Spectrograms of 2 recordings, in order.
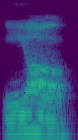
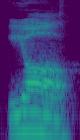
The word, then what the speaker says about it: Youghal: Youghal. That's for all my North Carolina friends. Youghal. It's spelt Youghal.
